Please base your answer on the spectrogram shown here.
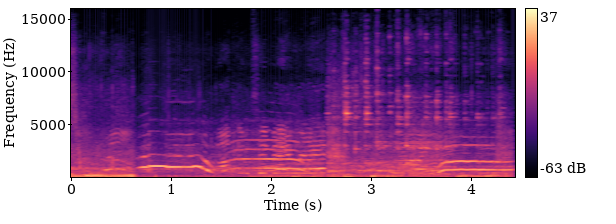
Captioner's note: crowd noise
